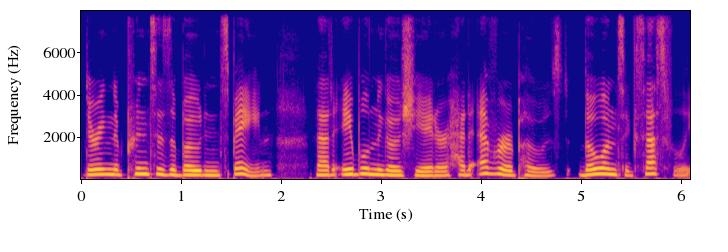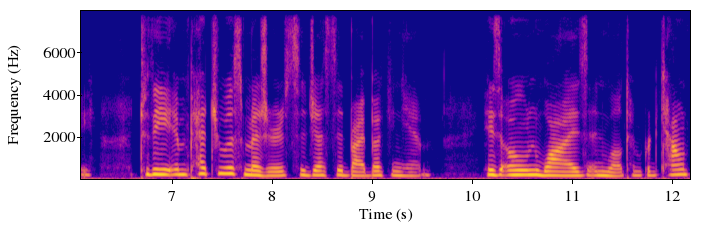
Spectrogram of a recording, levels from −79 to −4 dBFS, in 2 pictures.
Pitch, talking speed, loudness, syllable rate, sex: 215 Hz, 140 wpm, -16 LUFS, 5.0 syllables/s, female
